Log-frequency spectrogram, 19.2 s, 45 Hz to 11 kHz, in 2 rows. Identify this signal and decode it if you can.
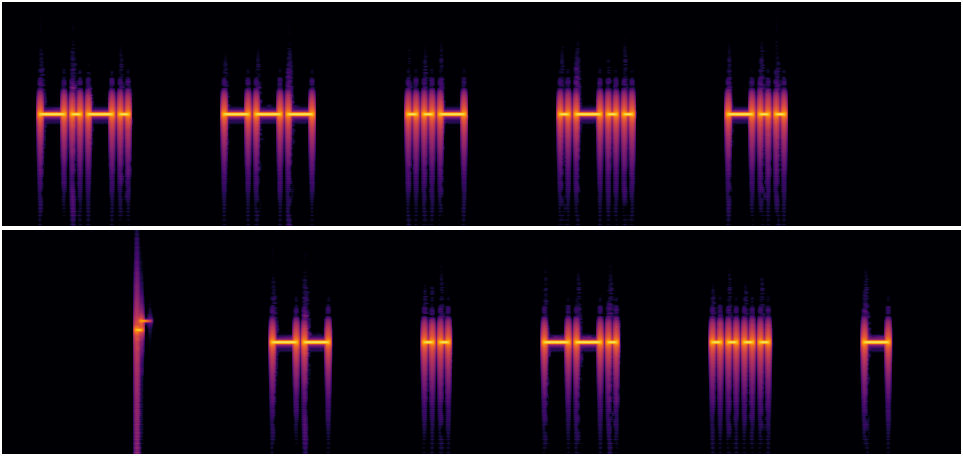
Morse code, heard as a keyed tone, about 15 wpm, spaced as for 7 wpm, 700 Hz. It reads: COULD MIGHT
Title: 4x Character Spacing - Top 500 Words - 15wpm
